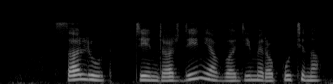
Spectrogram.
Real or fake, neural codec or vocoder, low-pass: fake; codec, 24 kHz, 0.5 kbps, DualCodec; 7.2 kHz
